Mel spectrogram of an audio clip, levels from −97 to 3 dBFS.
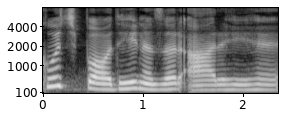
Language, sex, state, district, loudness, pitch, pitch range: Hindi, female, Chhattisgarh, Raipur, -17 LUFS, 190 Hz, 175-210 Hz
